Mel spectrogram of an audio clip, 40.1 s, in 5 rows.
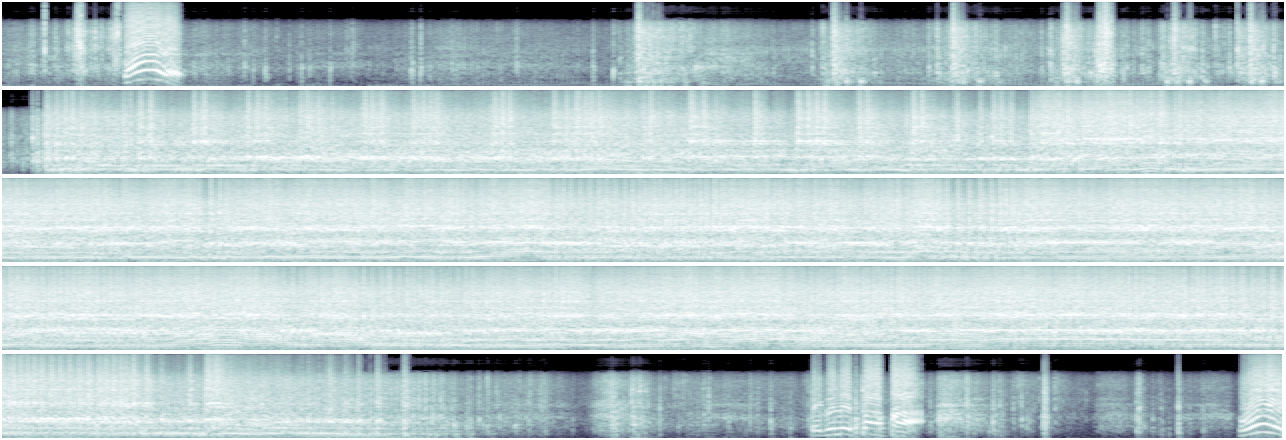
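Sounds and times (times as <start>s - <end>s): motorcycle engine revving: 2.3s - 36.2s
knocks and rattles: 5.1s - 9.5s.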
